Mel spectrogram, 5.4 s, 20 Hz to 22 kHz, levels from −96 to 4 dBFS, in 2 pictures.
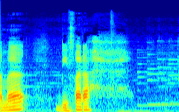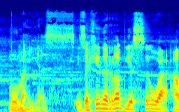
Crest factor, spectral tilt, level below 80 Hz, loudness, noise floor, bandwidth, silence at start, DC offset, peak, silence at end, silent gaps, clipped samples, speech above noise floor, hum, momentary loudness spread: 18 dB; -5.5 dB/octave; -48 dBFS; -24 LUFS; -46 dBFS; 15 kHz; 0 s; under 0.1%; -6 dBFS; 0 s; none; under 0.1%; 23 dB; none; 20 LU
